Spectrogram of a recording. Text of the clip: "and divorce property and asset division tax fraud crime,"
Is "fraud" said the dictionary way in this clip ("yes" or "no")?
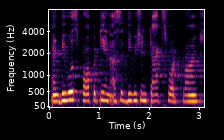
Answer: no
